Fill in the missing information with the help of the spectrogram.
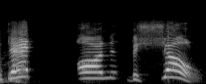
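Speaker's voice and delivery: high, slow, drawn-out mock yell; wife yelling. Wife punching him, yelling high and slow. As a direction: bark it at him like a pushy wife. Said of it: "so she yells too".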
